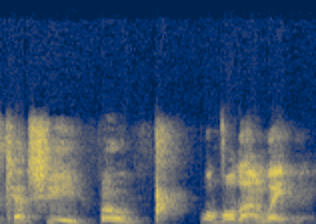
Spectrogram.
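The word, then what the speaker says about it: Cait Sith: Ketchi is how Kate Sith is pronounced.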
